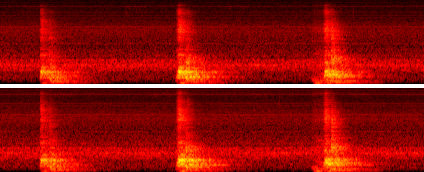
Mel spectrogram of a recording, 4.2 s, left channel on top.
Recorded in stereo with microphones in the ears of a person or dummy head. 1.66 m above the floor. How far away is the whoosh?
About 1.7 m.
